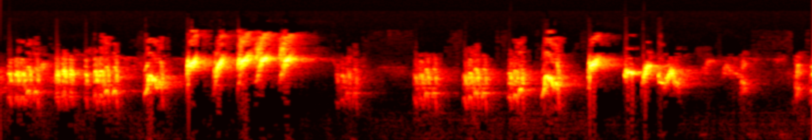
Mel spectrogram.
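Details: Red-whiskered bulbul song used to call the flock: fast, rolling chirped notes, a rising run of bright high whistles, a short break, then more warbling phrases.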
